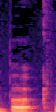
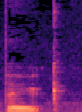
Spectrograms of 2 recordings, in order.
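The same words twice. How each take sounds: First: Book with a short vowel, as in put. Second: Book said like 'byook' or 'booook', long oo as in food; long oo vowel. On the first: Streamer explaining pronunciation to viewers, short-vowelled book. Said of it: "technically we're saying it wrong". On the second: Streamer showing the rejected pronunciation, long-vowelled book. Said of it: "two O's does make an oo sound". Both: Shown as a demonstration.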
